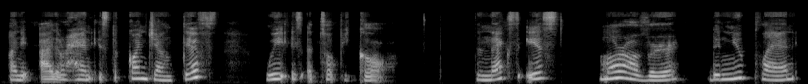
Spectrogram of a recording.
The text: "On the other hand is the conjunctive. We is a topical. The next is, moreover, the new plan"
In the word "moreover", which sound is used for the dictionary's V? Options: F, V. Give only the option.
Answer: V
